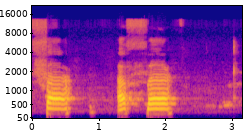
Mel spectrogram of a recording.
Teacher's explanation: Fa makhrajnya bibir bawah itu menempel ke gigi atas. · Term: huruf fa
